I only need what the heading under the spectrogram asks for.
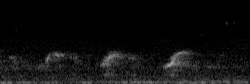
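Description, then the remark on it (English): A bird chirps three times, short rising notes spaced about half a second apart, moderately quiet against a low indoor rumble, with no one talking. “Look, dude, there's a bird in here.”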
